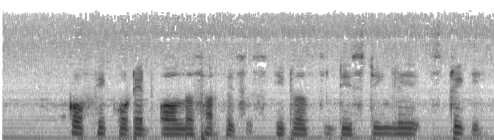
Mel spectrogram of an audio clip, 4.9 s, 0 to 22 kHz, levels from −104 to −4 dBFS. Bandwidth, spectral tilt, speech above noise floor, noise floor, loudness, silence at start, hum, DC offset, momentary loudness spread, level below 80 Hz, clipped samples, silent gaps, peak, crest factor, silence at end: 16 kHz; -5 dB/octave; 19 dB; -51 dBFS; -32 LUFS; 0.05 s; none; under 0.1%; 14 LU; -52 dBFS; under 0.1%; none; -12 dBFS; 20 dB; 0 s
